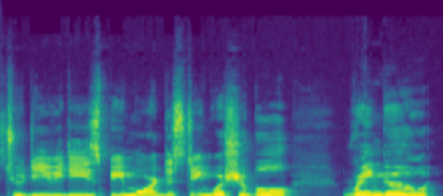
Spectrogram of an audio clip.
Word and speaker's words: Ringu: DVDs be more distinguishable ringu is the Japanese word for ring you can call it ringu you can call it ring either way it doesn't matter but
